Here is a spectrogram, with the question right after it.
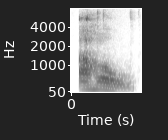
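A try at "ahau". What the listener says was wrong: Ahao. Ahao. It's like in español. Tienes que, you need to pronounce every vocal. Ahao.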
